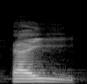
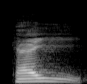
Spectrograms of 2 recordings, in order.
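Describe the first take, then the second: No difference in how they are said.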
